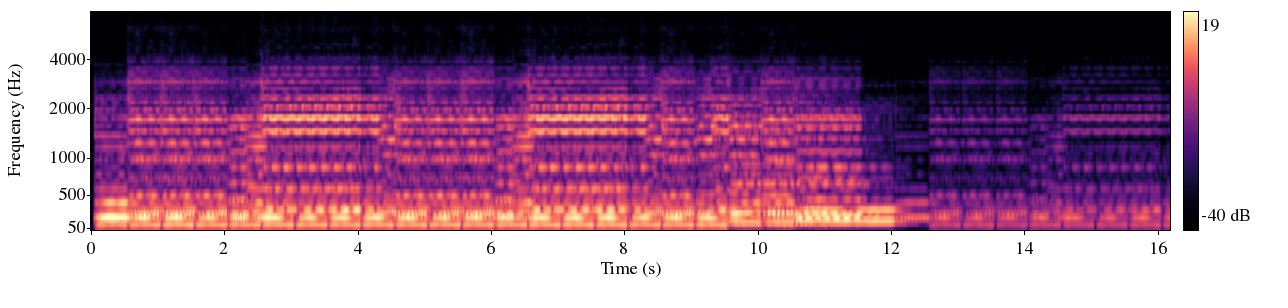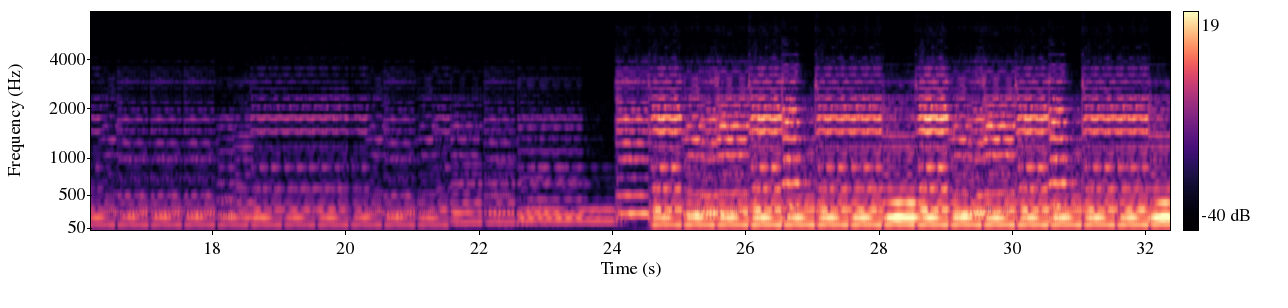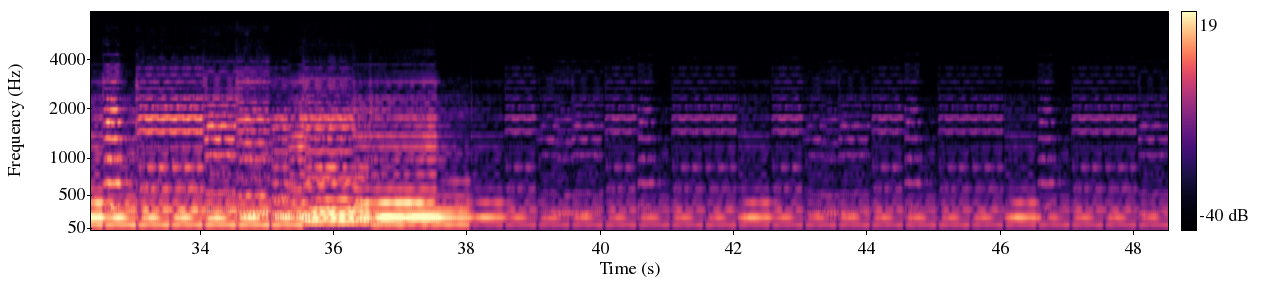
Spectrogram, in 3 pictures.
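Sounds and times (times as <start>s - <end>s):
cello duet: 0.0s - 48.5s.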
